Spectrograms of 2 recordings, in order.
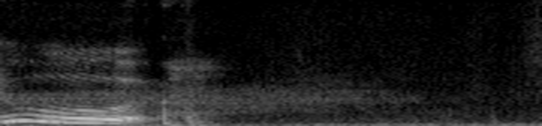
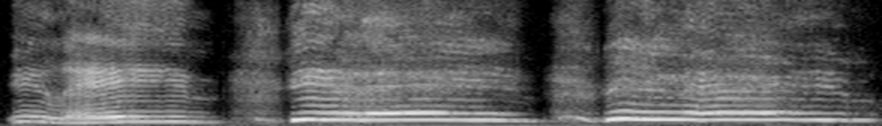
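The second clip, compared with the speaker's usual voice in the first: anguished scream, much higher and louder, building; screaming Elaine; 11 semitones higher, 11 dB louder, much slower than usual. Retold or imitated. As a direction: wail the name like a man dying of love. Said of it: "When he's screaming Elaine".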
